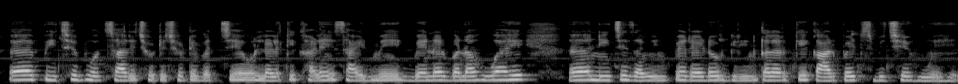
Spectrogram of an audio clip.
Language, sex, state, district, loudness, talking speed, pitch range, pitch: Hindi, female, Bihar, Saran, -22 LUFS, 195 wpm, 170-200 Hz, 190 Hz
